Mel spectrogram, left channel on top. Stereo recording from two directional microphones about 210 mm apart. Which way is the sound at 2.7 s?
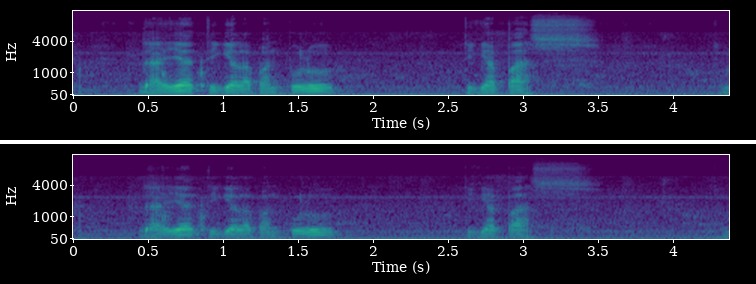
55° left (ahead or behind).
